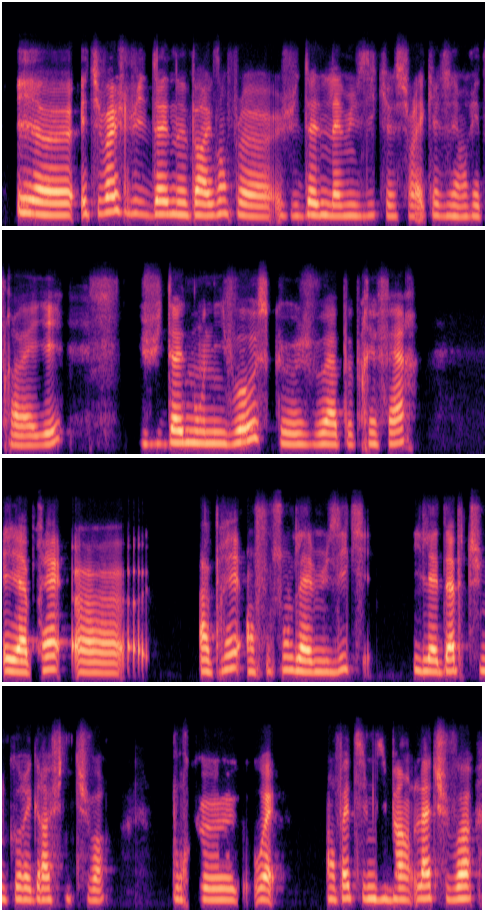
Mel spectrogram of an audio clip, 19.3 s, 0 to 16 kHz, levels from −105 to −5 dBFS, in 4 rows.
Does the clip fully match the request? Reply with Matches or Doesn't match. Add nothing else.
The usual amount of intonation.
Doesn't match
